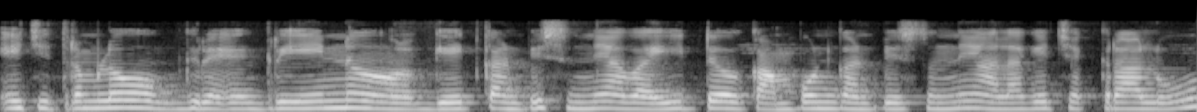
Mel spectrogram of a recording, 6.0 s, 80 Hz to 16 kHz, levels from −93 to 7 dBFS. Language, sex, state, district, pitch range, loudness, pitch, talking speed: Telugu, female, Andhra Pradesh, Visakhapatnam, 200-220 Hz, -14 LUFS, 210 Hz, 150 wpm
